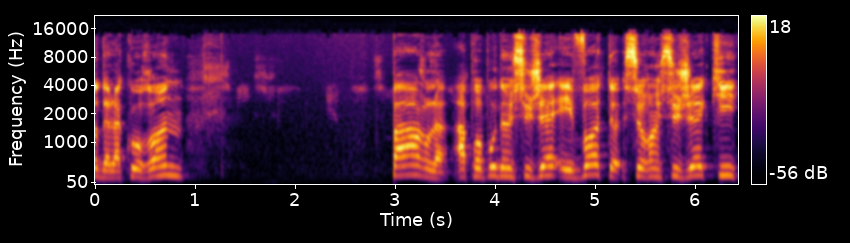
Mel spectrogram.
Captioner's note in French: voix de l'interprète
